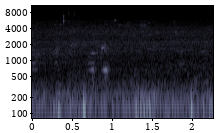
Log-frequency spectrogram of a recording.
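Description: Faint chewing of a French fry, heard as a few soft, scattered mouth clicks and small knocks.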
